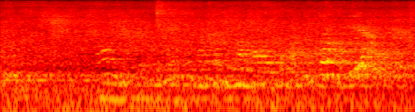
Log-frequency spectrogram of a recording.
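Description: Low voices talking over a steady background hiss.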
